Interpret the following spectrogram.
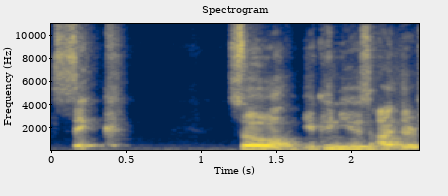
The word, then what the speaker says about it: Sikh: me use this word seek and that's a common english pronunciation of the term but in the punjabi language it's actually pronounced sikh so you can use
